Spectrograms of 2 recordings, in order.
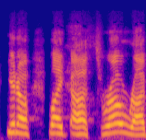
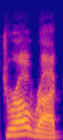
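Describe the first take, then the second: First: The first word starts with a th sound. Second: The first word starts with a d sound. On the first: The speaker calls it right. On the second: The speaker calls it wrong.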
